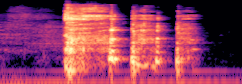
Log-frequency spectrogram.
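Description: Four harsh coughs in quick succession, close and loud, over a low steady hum.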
